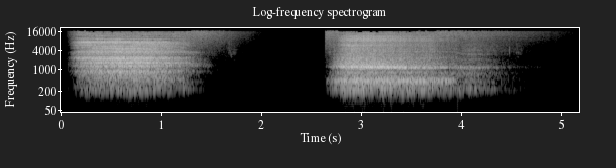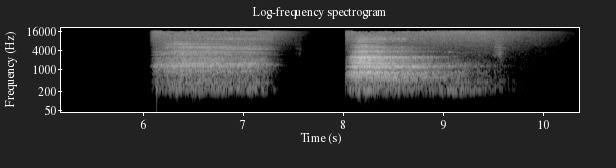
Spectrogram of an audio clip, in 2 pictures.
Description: deep breath male

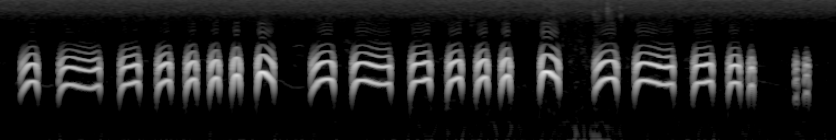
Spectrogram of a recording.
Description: Blue petrel

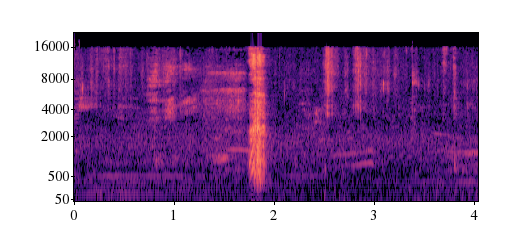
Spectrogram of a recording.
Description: Mute swan; قوی گنگ

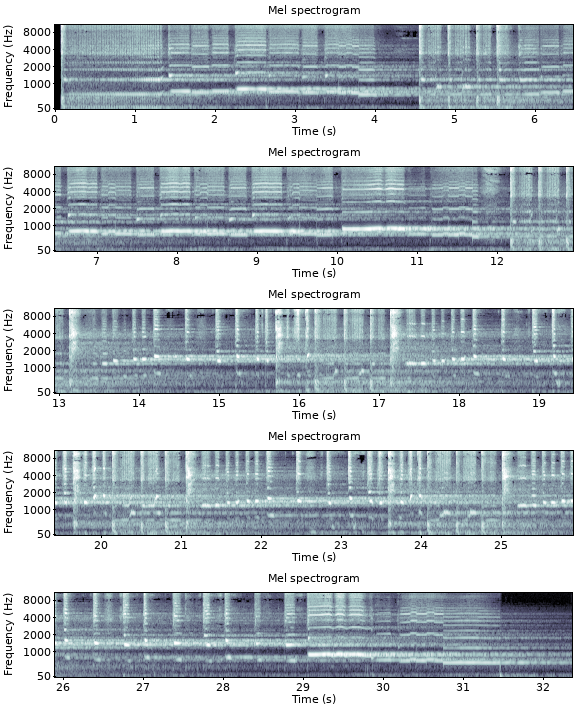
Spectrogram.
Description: Flute recorder

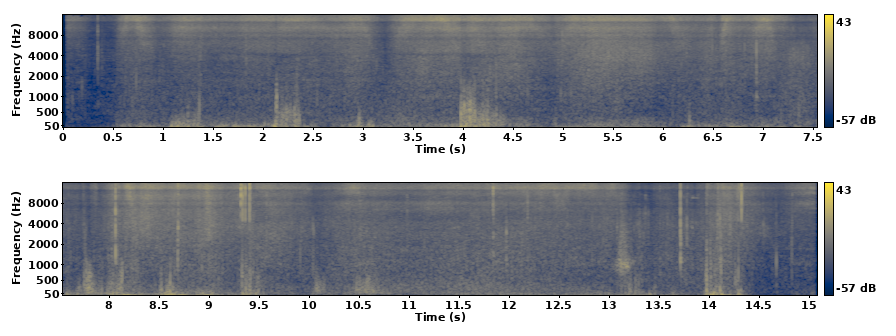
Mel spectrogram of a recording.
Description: Snow skiing; اسکی رو برف

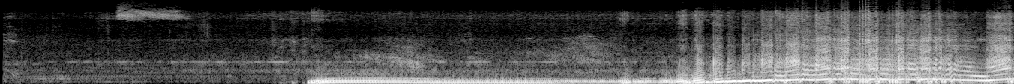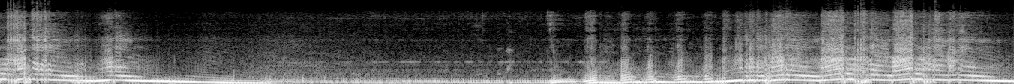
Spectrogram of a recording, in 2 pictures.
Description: exhaust

